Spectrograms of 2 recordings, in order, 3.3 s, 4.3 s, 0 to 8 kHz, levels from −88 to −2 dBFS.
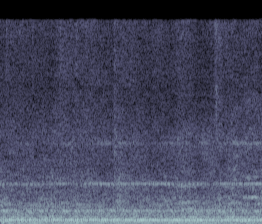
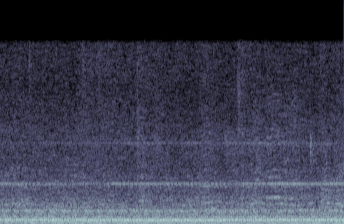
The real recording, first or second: second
